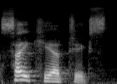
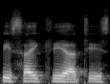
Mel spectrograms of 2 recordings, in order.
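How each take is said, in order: First: The word begins with an s sound. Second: The word begins with a sounded p. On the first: The speaker calls it right. "পিসাই নয় সাই" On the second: The speaker calls it wrong. "পিসাইকিয়াট্রিস্ট হয়নি"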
